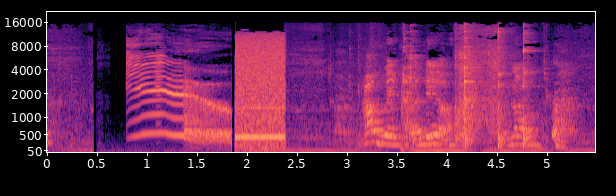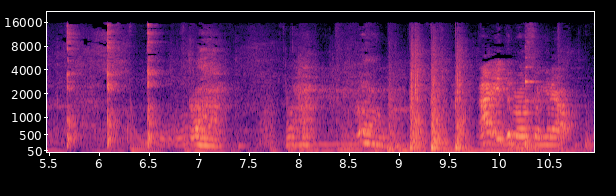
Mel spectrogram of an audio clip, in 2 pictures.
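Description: Edited-in sound effects: about a second of rapidly repeating warbling pitch sweeps, then a short buzzer-like tone over a hiss. After that, forks clink and scrape on a glass bowl under mumbled voices.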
